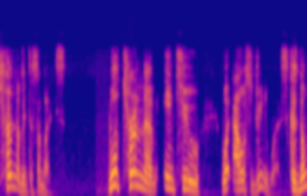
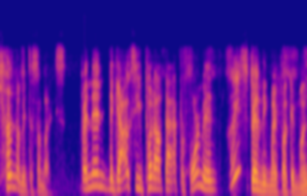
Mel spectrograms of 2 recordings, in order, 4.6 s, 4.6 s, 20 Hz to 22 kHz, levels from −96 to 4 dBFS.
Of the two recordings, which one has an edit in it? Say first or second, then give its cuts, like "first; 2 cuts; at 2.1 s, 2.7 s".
second; 2 cuts; at 1.2 s, 3.3 s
